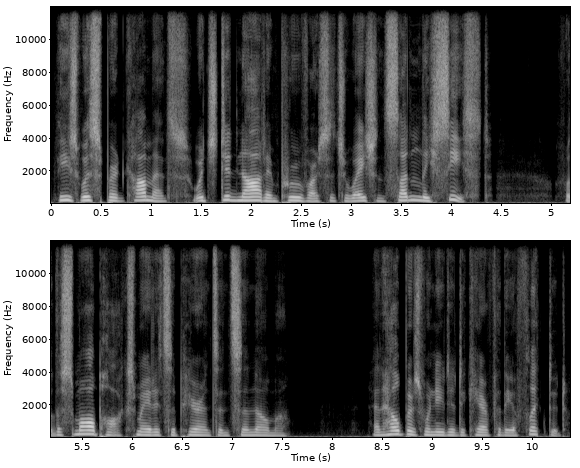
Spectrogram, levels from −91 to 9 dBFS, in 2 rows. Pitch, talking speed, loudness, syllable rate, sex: 180 Hz, 160 wpm, -20 LUFS, 5.7 syllables/s, female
